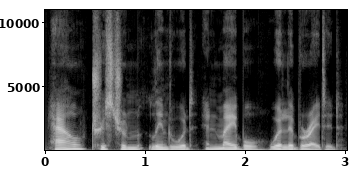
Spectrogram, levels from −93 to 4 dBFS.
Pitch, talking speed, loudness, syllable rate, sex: 110 Hz, 140 wpm, -19 LUFS, 5.2 syllables/s, male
